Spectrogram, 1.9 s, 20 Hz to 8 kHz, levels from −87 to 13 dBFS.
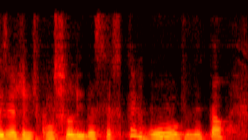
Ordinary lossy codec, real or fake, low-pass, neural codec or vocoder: none; fake; 7.2 kHz; codec, 16 kHz in and 24 kHz out, 0.6 kbps, FireRedTTS-2 codec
